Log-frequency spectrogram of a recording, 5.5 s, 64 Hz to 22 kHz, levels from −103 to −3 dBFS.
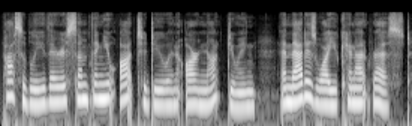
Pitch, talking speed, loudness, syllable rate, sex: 190 Hz, 205 wpm, -17 LUFS, 5.1 syllables/s, female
